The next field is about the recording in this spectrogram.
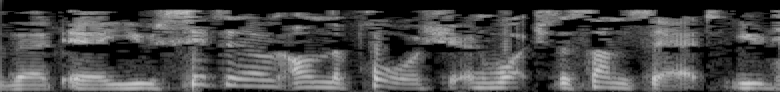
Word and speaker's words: Porsche: We say Porsche, but it's not Porsche. What's the correct way to pronounce it's, P-O-R-S-C-H-E? – Yeah, Porsche.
